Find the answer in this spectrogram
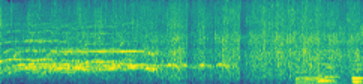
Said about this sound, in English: Help us in giving a big round of applause for Desiree Burch.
